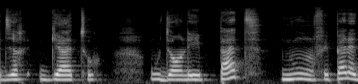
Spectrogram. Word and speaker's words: pâte: Ils disent pâte. OK, le A est court. Alors que les pâtes qu'on mange, ils allongent un petit peu le A. Les pâtes.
